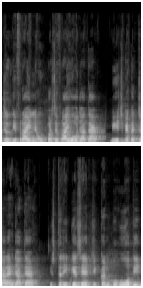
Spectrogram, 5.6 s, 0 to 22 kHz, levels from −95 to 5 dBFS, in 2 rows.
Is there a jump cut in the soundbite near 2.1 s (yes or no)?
yes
